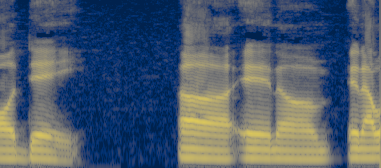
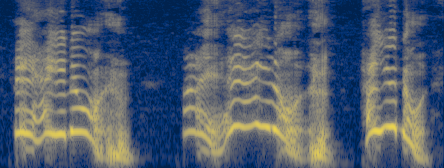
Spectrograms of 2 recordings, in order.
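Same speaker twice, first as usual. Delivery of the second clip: put-on very high, cheery old-man falsetto, laughing between greetings; high-pitched neighborhood old man calling hello with chuckles; friendly old man; faster than usual. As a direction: squeak out greetings like the old man waving at cars. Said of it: "He used to wave at every car".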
